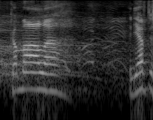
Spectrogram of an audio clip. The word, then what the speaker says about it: Kamala: Kamala. Kamala.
